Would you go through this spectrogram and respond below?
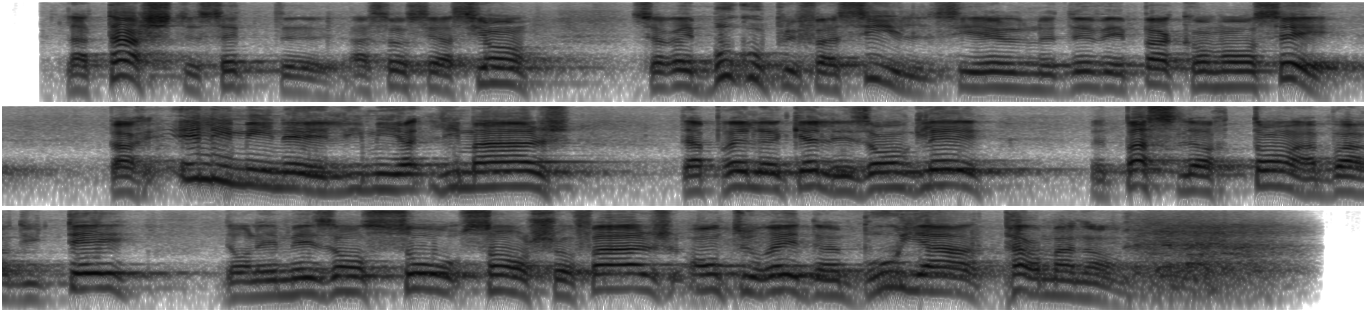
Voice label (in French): accent intensif; Prince Philip d'Angleterre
